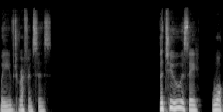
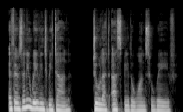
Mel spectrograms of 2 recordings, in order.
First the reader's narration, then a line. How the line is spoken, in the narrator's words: said eagerly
